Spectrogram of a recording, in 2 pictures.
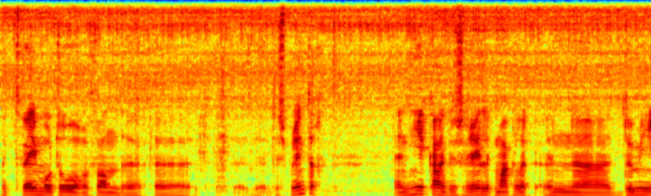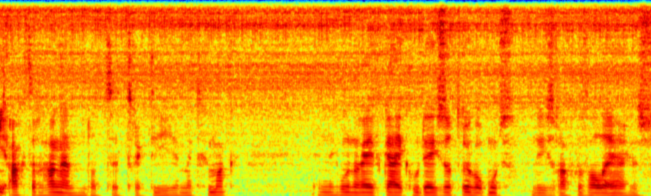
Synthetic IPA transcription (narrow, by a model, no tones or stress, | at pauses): mɛtʋejmotoːrəvɑnə̰ | dəsprɪntəɹ | ʔɛnɦiːɹkɑnɪk̚dɵs̬rejdələkmɑkələkəndømiʔɑ̰xtərɦɑŋəndɑttrɛk̚tdimɛtxəmɑk | ɛnɪkmutnɔxejvəkɛjkənɦudejzədəɹtrɵxɔpmut | diɪs̬əɹɑfχəvɑlˠənɛɹɣəns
